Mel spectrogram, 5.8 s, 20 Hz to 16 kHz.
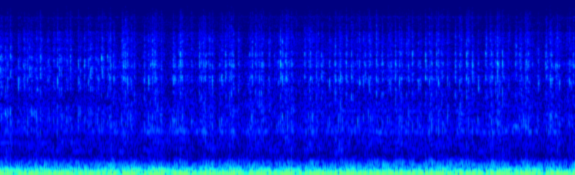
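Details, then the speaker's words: LS V8 after top-end rebuild for a failing lifter, oil pressure now 40-50 psi: deep, steady idle with an even beat and no knocking or ticking; slight lifter noise and smoke on first start, gone after the second run. "so it is normal perfectly normal right here a little bit of lifting noise and a little bit of smoke out the back whenever you first started up"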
